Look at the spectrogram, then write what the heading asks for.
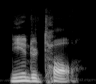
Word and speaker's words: Neanderthal: No, I mean the pronunciation would still be that in modern German. Neander tall.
